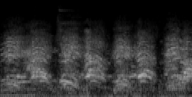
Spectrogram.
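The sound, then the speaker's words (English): A loud crowd of Philadelphia Eagles fans roaring and chanting together in rising, repeated swells of cheering, celebrating the Eagles beating the Commanders in the NFC Championship game to return to the Super Bowl, with many voices blending into a continuous celebratory din. “Eagles fans celebrating as the Birds are heading back to the Super Bowl after beating the Commanders in the NFC Championship game yesterday.”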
